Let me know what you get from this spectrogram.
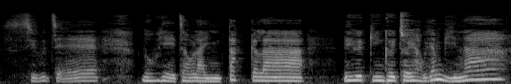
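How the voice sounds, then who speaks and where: An actress as a low-voiced, anxious nursemaid. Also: female voice, fairly even intonation, moderate pace, a little mellow, lightly acted. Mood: urgent, pleading. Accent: Hong Kong Cantonese. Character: anxious, caring older wet nurse, pleading servant. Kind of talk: radio drama acting.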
